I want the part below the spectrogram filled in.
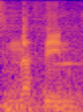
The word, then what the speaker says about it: NTHNG: Pues para un artista bastante interesante como es Nothing, aunque se escribe N-T-H-N-G,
